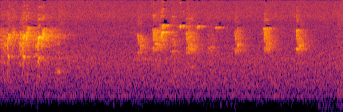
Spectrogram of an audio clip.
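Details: Eurasian crag martins in the Alentejo, Portugal, agitated near nesting sites on buildings or under a bridge: short, dry, high chirps in loose clusters, a quick burst at the start and then scattered single notes, with light background hiss.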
